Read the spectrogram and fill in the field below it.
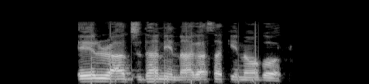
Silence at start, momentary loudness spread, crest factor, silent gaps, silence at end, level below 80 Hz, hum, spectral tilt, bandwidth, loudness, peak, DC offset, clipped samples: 0.8 s; 6 LU; 16 dB; none; 0.9 s; -52 dBFS; none; -4.5 dB/octave; 7.8 kHz; -16 LUFS; -2 dBFS; under 0.1%; under 0.1%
